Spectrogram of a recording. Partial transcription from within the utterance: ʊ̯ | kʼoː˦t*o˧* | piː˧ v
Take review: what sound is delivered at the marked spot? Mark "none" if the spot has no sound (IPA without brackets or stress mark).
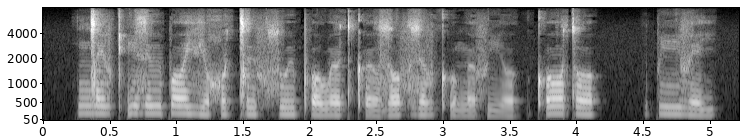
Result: o˧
